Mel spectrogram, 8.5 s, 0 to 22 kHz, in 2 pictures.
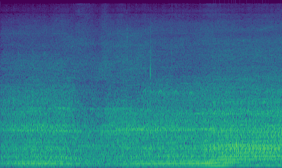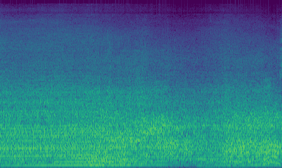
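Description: A 2024 Toyota Tacoma grinds up a steep off-road hill, its engine droning loud and close as the wheels spin and the note rises and strains under load.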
